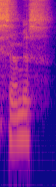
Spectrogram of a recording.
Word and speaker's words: Samus: It is Samus. Some people might pronounce it Samus. Samus. It's Samus to me.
